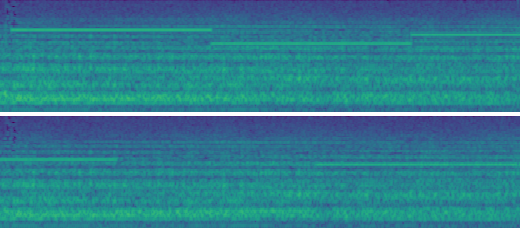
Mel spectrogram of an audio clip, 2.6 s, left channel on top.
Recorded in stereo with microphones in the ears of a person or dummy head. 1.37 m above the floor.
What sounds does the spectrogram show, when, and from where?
0.0 s a helicopter: 10° left (ahead or behind); by 2.6 s 5° left (ahead or behind)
